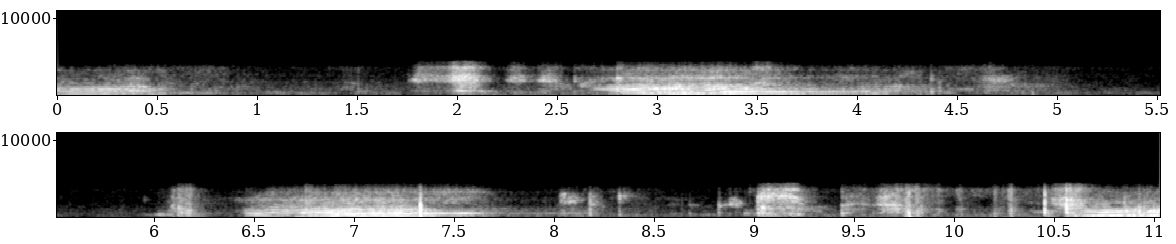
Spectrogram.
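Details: A person asleep snoring very loudly: drawn-out, rough, buzzing, partly tonal snores with pauses between them in a quiet room. The snoring stopped when he was touched.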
